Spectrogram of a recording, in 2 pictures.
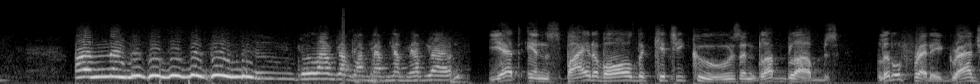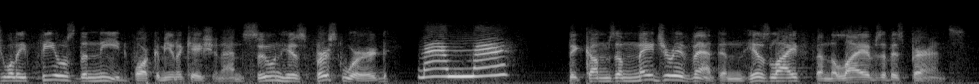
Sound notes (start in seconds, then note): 0.8 silly sounds; 2.9 stupid babbling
